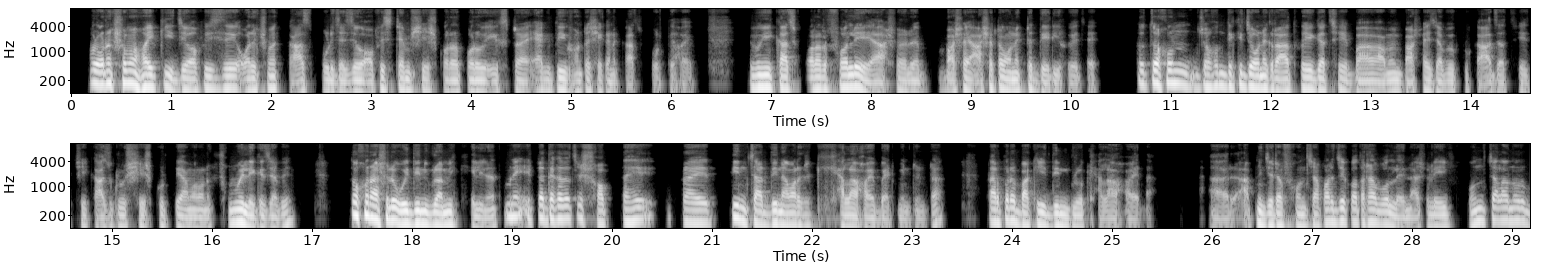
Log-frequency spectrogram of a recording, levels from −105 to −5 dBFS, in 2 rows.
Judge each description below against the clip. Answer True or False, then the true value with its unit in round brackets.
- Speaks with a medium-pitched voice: False (115 Hz)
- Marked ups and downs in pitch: True (5.8 semitones)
